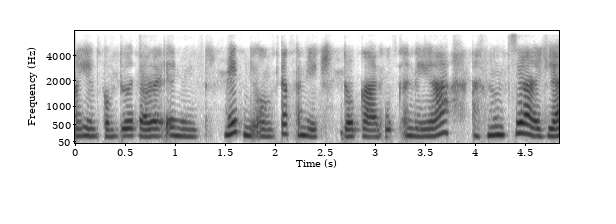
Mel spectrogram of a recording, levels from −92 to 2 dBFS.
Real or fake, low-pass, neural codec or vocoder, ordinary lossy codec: fake; 7.2 kHz; codec, 16 kHz, 1 kbps, FreqCodec, smaller model; none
